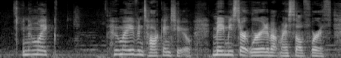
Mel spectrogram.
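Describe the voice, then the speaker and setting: A woman's animated voice with ordinary pitch variation, music playing behind her. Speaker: DJ and live streamer. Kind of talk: casual live-stream chat. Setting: home studio, live stream. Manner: fast.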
